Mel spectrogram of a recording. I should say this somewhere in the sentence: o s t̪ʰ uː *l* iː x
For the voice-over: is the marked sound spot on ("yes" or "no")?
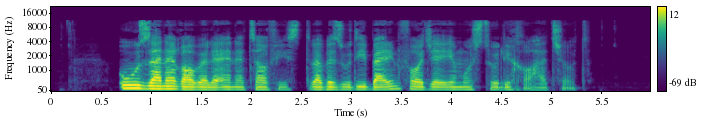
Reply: yes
